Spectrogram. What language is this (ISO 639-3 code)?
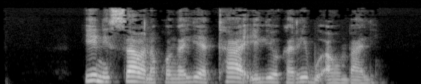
swa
